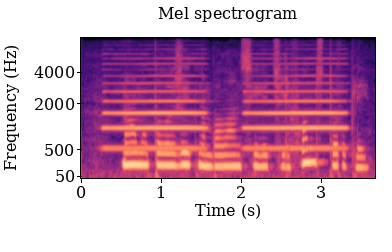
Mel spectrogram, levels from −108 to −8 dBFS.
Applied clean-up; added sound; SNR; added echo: none; Wind instrument, woodwind instrument; 2 dB; none.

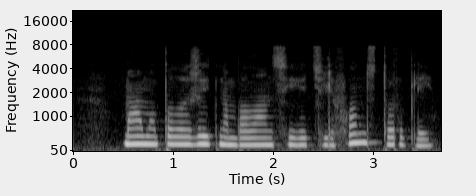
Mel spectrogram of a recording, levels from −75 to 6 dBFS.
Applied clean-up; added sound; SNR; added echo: none; none; none; none.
